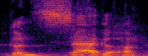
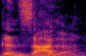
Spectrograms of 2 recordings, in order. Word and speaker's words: Gonzaga: So remember the Cougs, they beat SIU, Edwardsville in Illinois, then Gonzaga, not Gonzaga. Don't say it wrong.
